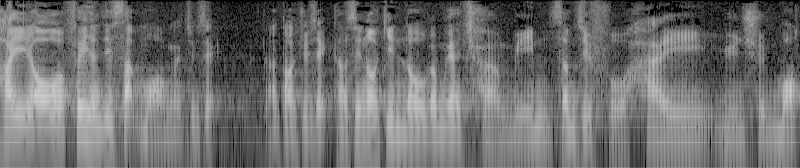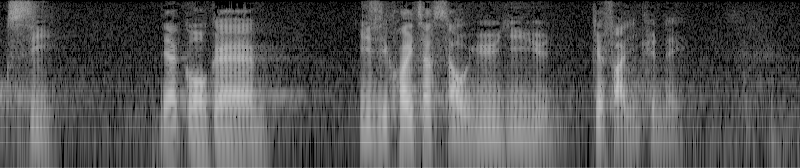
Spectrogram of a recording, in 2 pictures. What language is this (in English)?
Cantonese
